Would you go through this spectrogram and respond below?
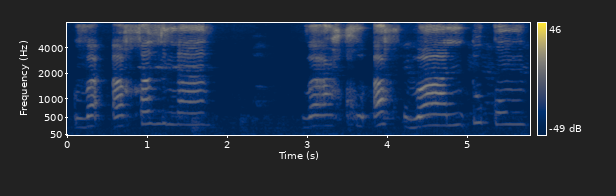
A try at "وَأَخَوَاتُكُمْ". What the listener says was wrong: وہاں پہ فتح ہے. وَأَخَوَاتُكُمْ دیکھیں آپ نے یہاں پہ خواہ پہ کیا کیا, آپ نے محسوس کیا کہ آپ نے اپنے ہونٹوں کو گول کیا ہے.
